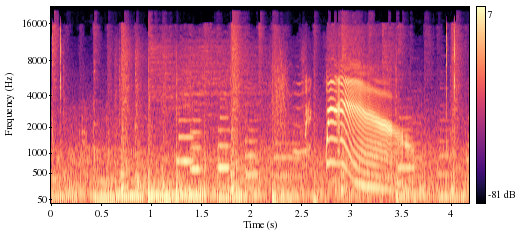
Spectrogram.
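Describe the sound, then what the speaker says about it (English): A toy cat in the video game Persona 5 Royal lets out one drawn-out, rising-then-falling meow when its head is pressed, heard clearly over soft game background sounds. "It meows when you press on its head."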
